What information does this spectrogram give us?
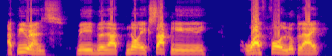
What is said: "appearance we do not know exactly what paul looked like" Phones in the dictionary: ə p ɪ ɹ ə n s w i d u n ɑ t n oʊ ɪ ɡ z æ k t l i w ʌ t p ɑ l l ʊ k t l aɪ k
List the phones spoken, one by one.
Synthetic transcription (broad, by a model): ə p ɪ ɹ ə n s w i d u n ɑ t n oʊ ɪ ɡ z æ k t l i w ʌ t f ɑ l l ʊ k l aɪ k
